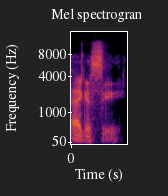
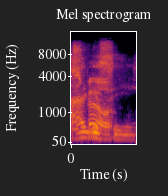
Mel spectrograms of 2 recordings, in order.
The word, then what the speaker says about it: Agassiz: It is pronounced Agassi. It is Agassi.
